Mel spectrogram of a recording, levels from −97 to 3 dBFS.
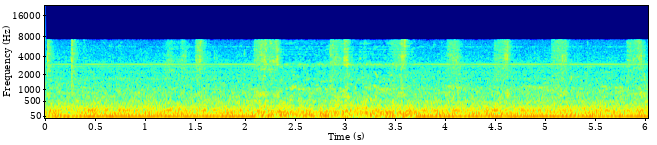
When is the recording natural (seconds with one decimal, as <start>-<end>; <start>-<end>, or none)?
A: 0.0-2.1; 3.7-6.0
